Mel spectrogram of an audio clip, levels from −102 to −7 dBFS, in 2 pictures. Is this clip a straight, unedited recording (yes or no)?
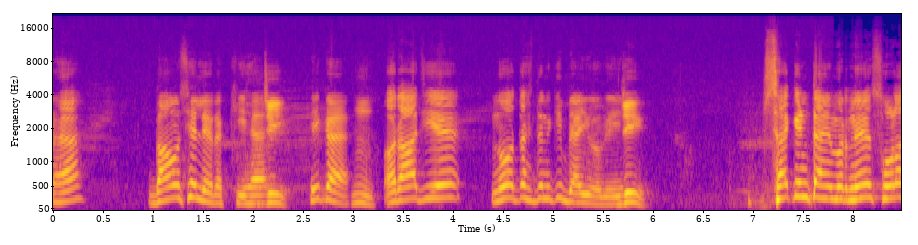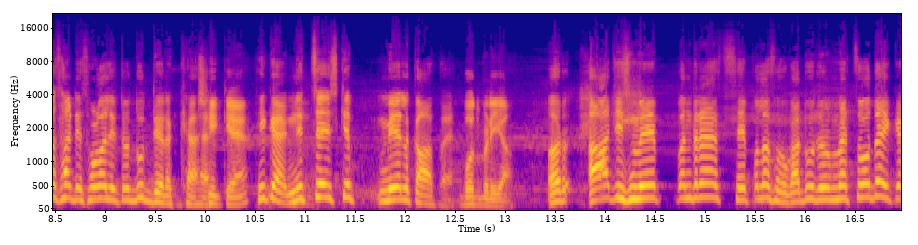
yes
